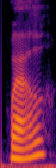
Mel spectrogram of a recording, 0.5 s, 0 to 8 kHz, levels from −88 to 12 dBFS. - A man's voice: No, female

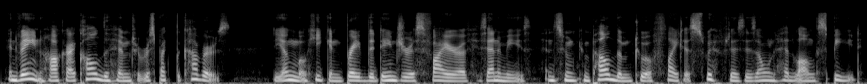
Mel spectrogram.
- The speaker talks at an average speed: No, fast, 235 wpm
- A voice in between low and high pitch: Yes, medium, 180 Hz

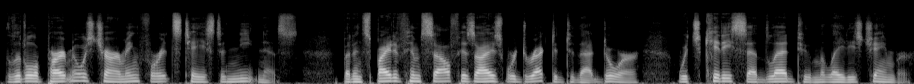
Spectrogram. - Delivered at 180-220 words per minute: Yes, average, 190 wpm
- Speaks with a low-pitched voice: Yes, low, 125 Hz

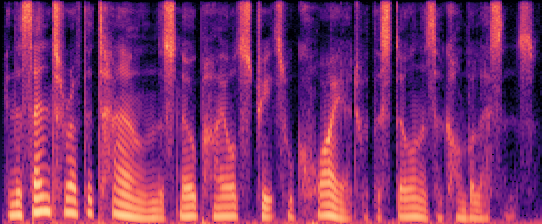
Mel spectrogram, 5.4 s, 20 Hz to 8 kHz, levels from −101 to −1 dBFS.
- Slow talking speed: No, average, 190 wpm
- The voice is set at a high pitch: No, low, 125 Hz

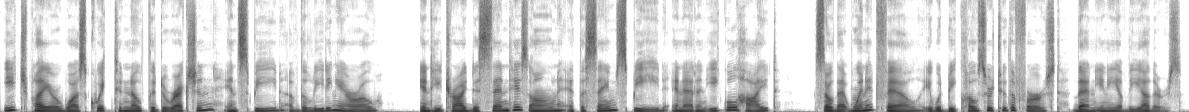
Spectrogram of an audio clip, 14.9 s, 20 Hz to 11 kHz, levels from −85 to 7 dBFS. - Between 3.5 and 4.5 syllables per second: Yes, 4.1 syllables/s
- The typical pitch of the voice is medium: Yes, medium, 180 Hz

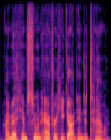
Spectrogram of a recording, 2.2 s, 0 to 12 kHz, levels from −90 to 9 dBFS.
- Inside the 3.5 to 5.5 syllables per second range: Yes, 5.4 syllables/s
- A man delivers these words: Yes, male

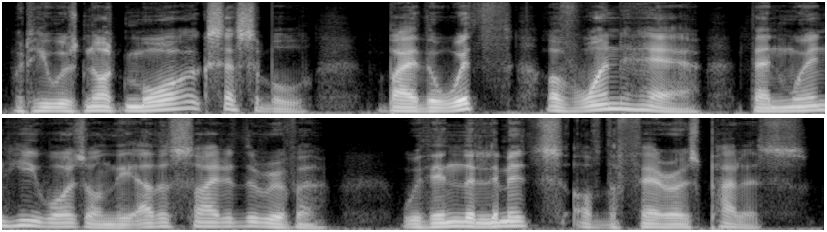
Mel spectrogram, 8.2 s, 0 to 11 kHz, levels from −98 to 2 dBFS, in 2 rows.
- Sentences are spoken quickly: Yes, fast, 220 wpm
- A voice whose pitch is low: Yes, low, 105 Hz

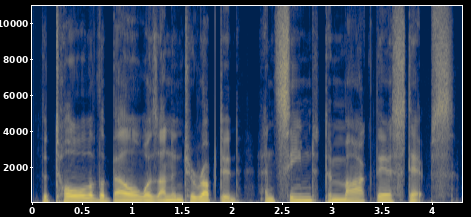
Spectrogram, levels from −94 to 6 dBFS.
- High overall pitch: No, low, 120 Hz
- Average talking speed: Yes, average, 180 wpm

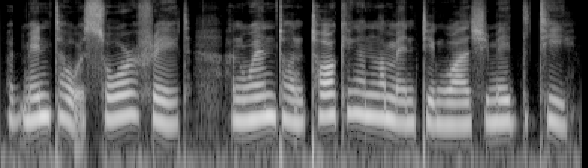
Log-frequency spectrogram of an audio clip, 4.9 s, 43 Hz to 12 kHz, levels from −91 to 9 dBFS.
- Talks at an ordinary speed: Yes, average, 195 wpm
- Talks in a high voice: Yes, high, 220 Hz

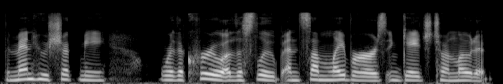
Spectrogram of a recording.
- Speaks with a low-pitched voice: No, high, 200 Hz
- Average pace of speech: No, fast, 215 wpm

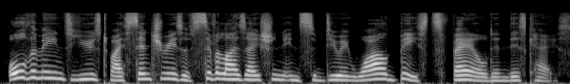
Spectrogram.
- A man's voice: No, female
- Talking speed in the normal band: Yes, average, 170 wpm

